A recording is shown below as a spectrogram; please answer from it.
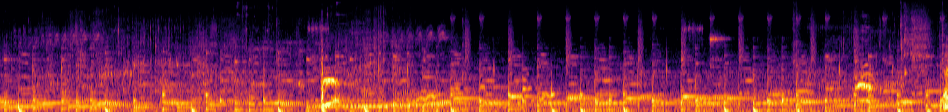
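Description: Barking from a dog in a video game, heard in short yips and bow-wows over a steady bed of game music and effects, with someone talking throughout.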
